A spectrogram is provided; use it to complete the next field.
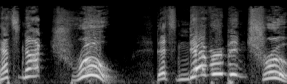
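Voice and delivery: high, shouted, frantic rant. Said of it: "here's me losing my mind".

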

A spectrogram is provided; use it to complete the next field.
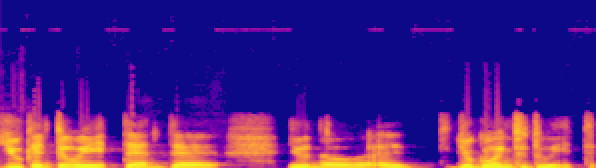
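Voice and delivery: put-on French accent. Saying which character they resemble most, the speaker does Monique's French accent. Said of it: "It's a French accent".

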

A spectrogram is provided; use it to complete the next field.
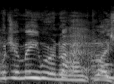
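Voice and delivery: put-on angry yell. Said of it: "he's yelling at him".

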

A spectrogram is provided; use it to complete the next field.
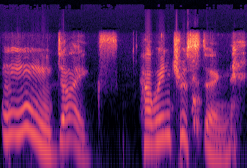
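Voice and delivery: slow, lingering, campy drawl with exaggerated flair. Imitating what a queen would say to guests: imitating a queen. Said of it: "a queen would never say that. He'd say".

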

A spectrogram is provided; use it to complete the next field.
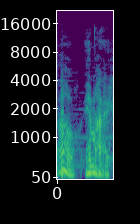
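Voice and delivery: acted ethereal goddess voice. Voicing a goddess answering a player's compliment: voicing Melora. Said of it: "And she go-".

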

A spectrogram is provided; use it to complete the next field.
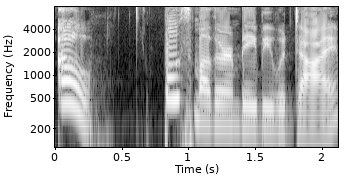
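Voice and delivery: bright, breezy, matter-of-fact, chipper, sing-song tone. Retelling the answer to a question about C-sections, imitating a chipper tone. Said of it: "she got really chipper".

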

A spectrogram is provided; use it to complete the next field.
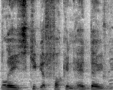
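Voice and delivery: angry biker voice. Retelling what he was told in the back of a car at the gate, mad biker voice. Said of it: "he's mad biker voice".

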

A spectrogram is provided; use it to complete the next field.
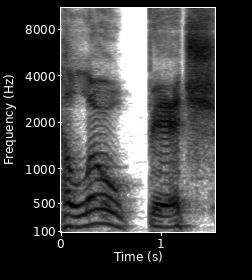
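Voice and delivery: loud, mad killer-doll voice, belted out. Answering what the doll said to the lady: Brad Dourif voice as Chucky. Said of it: "in the most Brad Dourif-y voice".

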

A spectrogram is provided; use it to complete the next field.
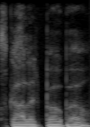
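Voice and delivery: very low, dead serious voice. Imagining a spy saying someone's name: serious James Bond voice. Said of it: "imagine James Bond coming up to you and saying".

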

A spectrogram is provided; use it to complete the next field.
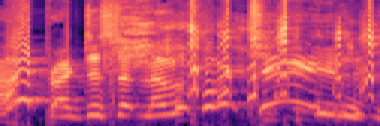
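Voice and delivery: high put-on puppet monster voice. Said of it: "You sound like Grover".

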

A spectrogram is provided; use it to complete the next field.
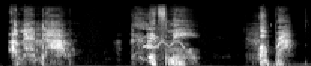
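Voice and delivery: eerie, slow, drawn-out, ominous whisper. Replaying the same line as it was described: imitating an ominous whisper. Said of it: "Ominously whispering".

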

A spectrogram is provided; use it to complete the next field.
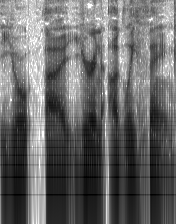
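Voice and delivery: ordinary talk, nothing marked

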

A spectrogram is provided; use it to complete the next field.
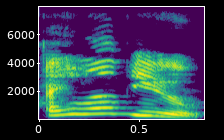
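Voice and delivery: high, little, budgie-like bird voice.

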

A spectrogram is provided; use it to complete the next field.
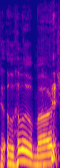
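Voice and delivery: nerdy cartoon guy voice. Describing a man who looks like Marge's high school boyfriend on The Simpsons: Jon Lovitz Simpsons nerd voice. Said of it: "he looks like the nerdy guy".

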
